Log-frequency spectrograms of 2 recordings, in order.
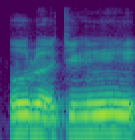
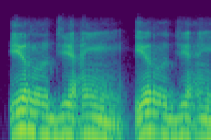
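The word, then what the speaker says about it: ارجعي: ya ayatuhan nafsul mutmainnah urji ila rabbiki irji'i bacanya kan bukan ur ur ya ya irji ila rabbika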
